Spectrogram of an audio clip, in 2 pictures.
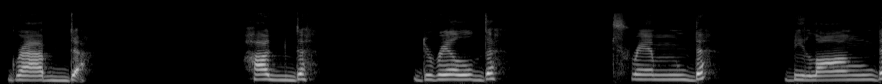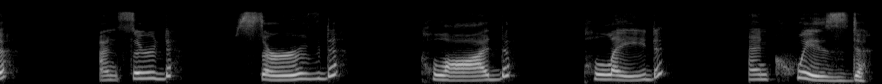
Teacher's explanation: So in all of those words that end with a voiced consonant sound, the ed sounds as d. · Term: ed ending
